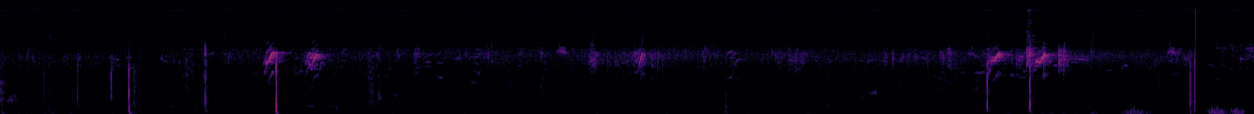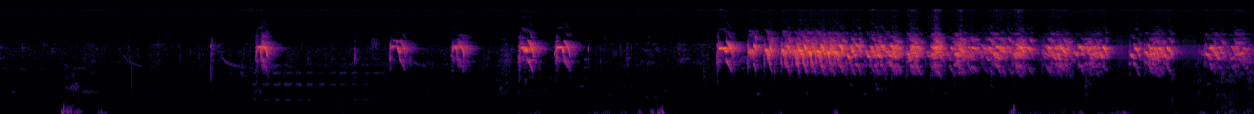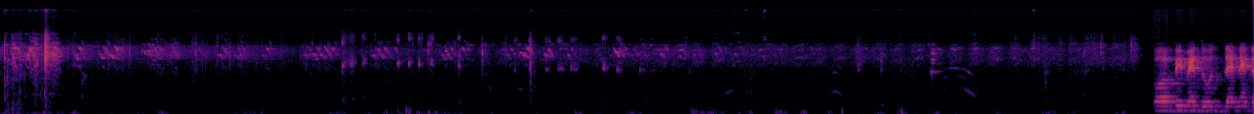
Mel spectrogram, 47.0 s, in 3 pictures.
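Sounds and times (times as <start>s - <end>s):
small birds chirping: 0.2s - 19.2s, 20.4s - 45.6s
birds chattering chorus: 24.6s - 44.0s.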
